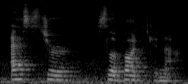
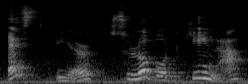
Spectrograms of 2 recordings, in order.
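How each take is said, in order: First: The name is said with American English sounds. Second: The name is said with Russian-style sounds.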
